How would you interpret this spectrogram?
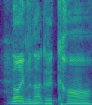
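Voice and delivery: dull, unexcited, drab, flat delivery. Teasing the other person about how they said they love their car: mimicking a drab voice. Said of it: "said it in such a drab voice".

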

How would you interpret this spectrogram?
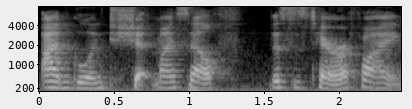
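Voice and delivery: ordinary talk

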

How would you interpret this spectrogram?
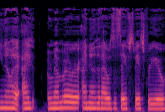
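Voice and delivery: imitated whispering. Retelling what one person whispered to another: imitating a whisper. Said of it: "Lisa whispers to Meredith".

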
